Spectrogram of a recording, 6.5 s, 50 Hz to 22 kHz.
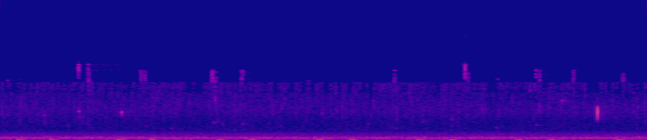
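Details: Heartbeat heard inside the mother's belly, as from within the womb: steady, soft paired thumps at about 60 per minute over a low whooshing hum.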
